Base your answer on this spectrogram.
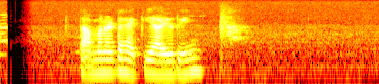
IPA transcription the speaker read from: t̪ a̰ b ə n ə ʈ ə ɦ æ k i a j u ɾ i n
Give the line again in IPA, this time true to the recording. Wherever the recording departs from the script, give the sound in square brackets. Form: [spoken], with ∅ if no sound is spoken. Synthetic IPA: t̪ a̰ [m] ə n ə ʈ ə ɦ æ k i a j u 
